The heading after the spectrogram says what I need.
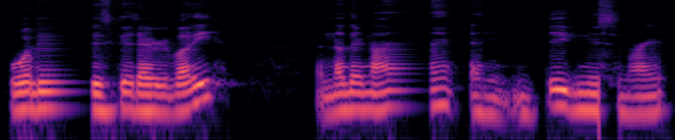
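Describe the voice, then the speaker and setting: A man with a very low voice hosting a casual sports podcast. He talks in a relaxed, easygoing way while he walks through the news. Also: normal speed, faint music behind. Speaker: podcast host.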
